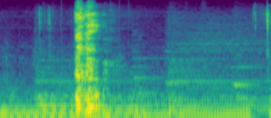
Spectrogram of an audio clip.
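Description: A man coughs once, sharply, about half a second in, over steady background music.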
